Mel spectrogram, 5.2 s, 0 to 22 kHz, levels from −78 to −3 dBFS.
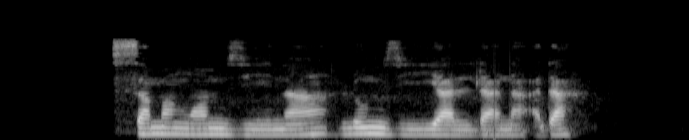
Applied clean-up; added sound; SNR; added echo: none; none; none; none.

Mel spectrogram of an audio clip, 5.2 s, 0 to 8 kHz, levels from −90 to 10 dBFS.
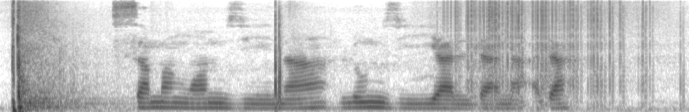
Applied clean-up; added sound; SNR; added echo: none; Crackle / Fireworks; -1 dB; none.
